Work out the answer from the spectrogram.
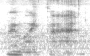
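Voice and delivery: breathy, hushed whisper; whispered repeat. Shown as a demonstration. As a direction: whisper it back to yourself. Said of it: "repeats it as whisper".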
